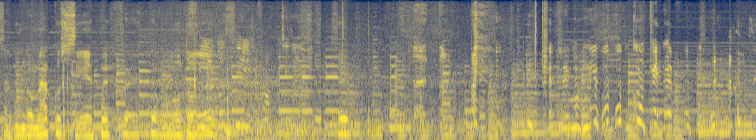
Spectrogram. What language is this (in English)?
Italian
